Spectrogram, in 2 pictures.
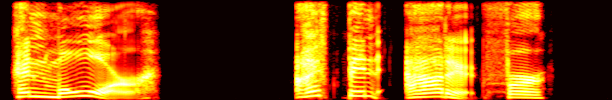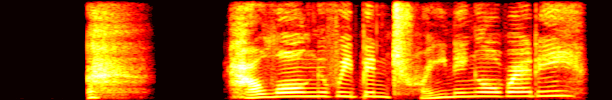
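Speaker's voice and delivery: high, fast, exasperated; exasperated complaint. Acted. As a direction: pour out the frustration. Eda's frustrated complaint.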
